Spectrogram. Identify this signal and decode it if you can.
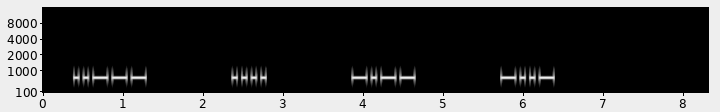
Morse code, heard as a keyed tone, about 20 wpm, spaced as for 7 wpm, 700 Hz. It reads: 2HYX
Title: USA Call Signs - 6 Characters - 6x Character Spacing - 20wpm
